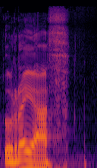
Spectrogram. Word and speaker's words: Ghaiyyath: Because we want Ghaiyyath, to give him his proper pronunciation. Thank you for having that confirmed for me by Arabic colleagues over the weekend.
